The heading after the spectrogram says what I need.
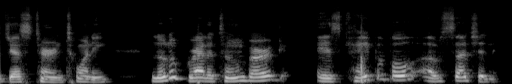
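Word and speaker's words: Thunberg: here happy birthday Greta turnberg now I've been saying it wrong like a lot of people is tunberg Happy Birthday Greta tunberg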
